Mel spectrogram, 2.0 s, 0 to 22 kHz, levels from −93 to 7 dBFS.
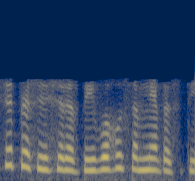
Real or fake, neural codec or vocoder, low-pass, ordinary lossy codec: fake; codec, 16 kHz in and 24 kHz out, 0.6 kbps, FocalCodec, streaming, 4096 codes; 3.6 kHz; MP3, 24 kbps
